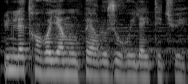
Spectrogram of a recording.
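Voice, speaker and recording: A woman's voice: low-pitched, darkish tone, lightly acted. Cold young templar woman, an actress voicing her. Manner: cold, measured. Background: game music.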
